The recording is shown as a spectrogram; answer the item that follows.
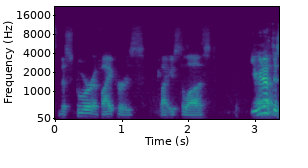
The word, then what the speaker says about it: Ustalost: Honestly, Ustalost, that's The Spoor of Vipers by Ustalost. You're going to have to spell that for me, man.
